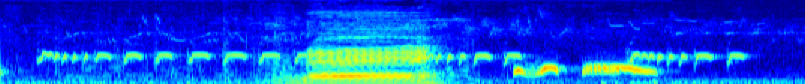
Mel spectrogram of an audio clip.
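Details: A grazing herd of tame village cattle in an open field. A single full moo of about one second rises from a run of quick, repeated bird chirps, followed by warbling bird calls.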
